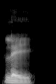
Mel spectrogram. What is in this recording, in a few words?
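Cantonese "lei4"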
